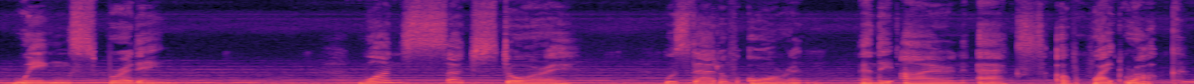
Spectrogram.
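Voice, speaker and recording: Slow, solemn male fantasy narrator over music. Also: mid-range voice. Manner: solemn, deliberate. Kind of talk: dramatic scripted fantasy storytelling. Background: prominent music.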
